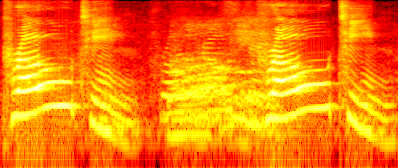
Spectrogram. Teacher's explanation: protein two syllables stress the first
